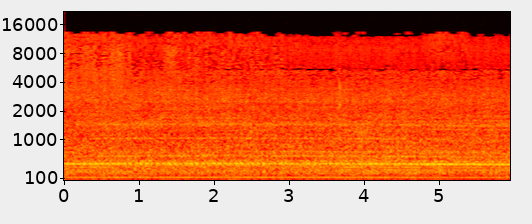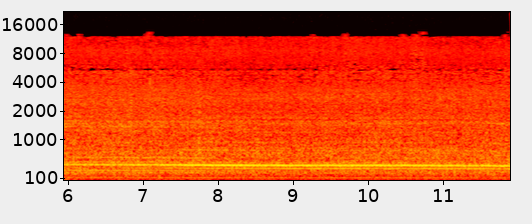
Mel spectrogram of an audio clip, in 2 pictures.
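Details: A steady engine-like hum with a droning tone, no animal calls at all.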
